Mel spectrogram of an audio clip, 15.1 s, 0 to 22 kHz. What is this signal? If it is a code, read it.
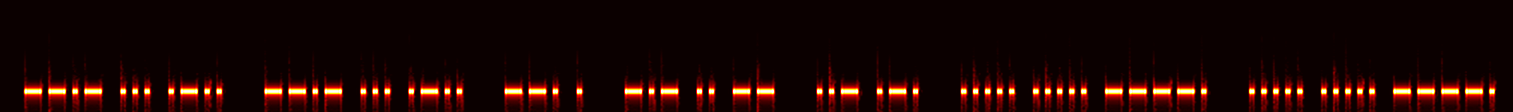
Morse code, heard as a keyed tone, about 20 wpm, 650 Hz. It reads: QSL QSL GE KIM UR 559 559
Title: SOTA QSO Practice 20wpm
